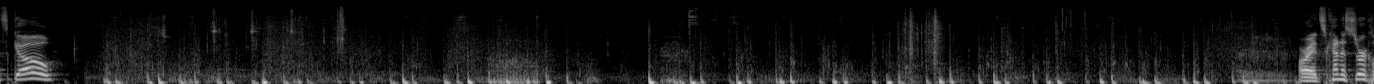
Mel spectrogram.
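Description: A horse gallops, its hooves thudding on dry ground.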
